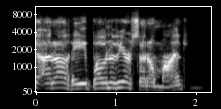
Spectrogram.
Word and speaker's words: Bon Iver: Yeah, I know Bon Iver. – Bon Iver, that's how you say his name.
